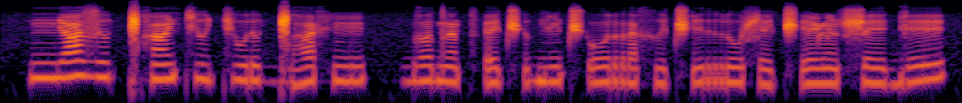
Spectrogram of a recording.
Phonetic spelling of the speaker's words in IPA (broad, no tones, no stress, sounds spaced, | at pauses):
ɲ a z ɯ ǁʰ ã c ɯ c u ɾ ɯ ɡ͡ǁ a x ĩ | ɡ ʌ d ã t͡sʼ ɛ t͡ʃʼ ɯ ɡ ĩ t͡ʃʼ o r a x ɯ t͡ʃʼ i r u ɬ e t͡ʃʼ e ɭ ĩ ʂ e ɡ e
